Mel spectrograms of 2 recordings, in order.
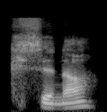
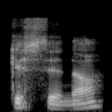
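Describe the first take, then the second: First: The k runs straight into the s. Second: A short vowel sound separates the k and s. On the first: "We go from the K to the S right away" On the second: "Or you could use the eh sound"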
